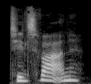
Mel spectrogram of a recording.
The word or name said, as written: tilsvarende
